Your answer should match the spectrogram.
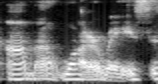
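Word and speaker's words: AmaWaterways: This was an adventure by Disney cruise on Ama Waterways is what we went on, right? That's the correct way to say it.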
